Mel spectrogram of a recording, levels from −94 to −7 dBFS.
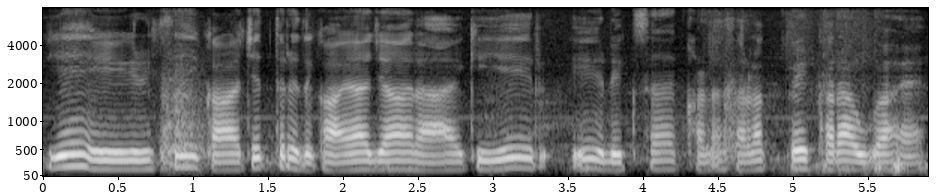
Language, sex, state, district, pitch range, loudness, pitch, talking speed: Hindi, male, Uttar Pradesh, Jalaun, 150-180 Hz, -27 LUFS, 155 Hz, 195 wpm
